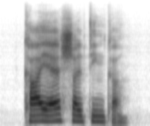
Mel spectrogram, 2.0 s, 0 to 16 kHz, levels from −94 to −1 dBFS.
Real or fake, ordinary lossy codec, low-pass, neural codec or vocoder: fake; AAC, 96 kbps; 14.4 kHz; autoencoder, 48 kHz, 32 numbers a frame, DAC-VAE, trained on Japanese speech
